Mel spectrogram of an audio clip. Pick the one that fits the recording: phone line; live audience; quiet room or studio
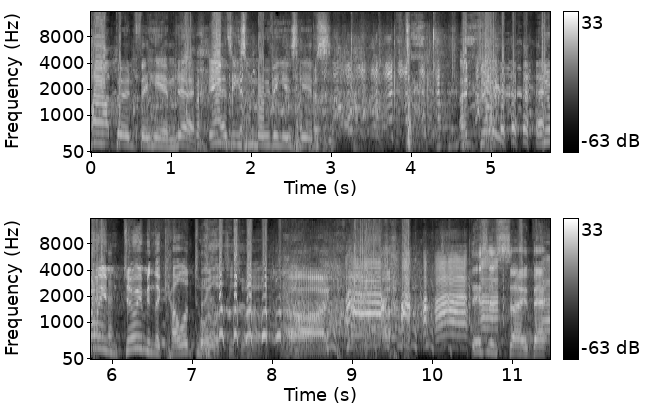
live audience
